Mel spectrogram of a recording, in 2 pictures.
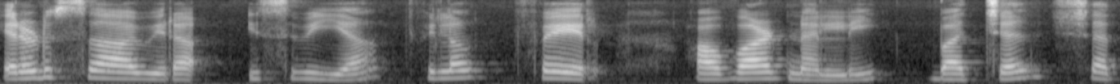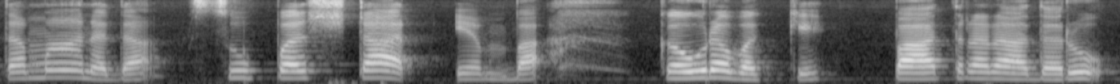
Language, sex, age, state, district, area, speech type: Kannada, female, 30-45, Karnataka, Mandya, rural, read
